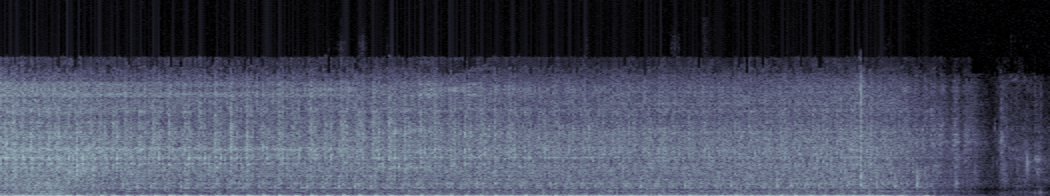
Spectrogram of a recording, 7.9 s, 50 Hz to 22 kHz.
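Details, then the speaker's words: 2004 Polaris Trail Boss 330 ATV, first start after draining water from the fuel system and carburetor float bowl, on a mediocre battery with charger: even single-cylinder putter about three pulses a second, steady before shutoff; runs fine, carb may need work. "doesn't run too bad we'll have to see when we actually are able to ride it if it's if it needs any more work in that carburetor but it did seem like once it ran a little bit it started getting a little snappier"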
